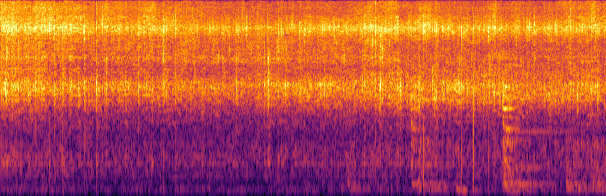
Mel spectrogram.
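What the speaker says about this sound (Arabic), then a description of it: "واقلبها بقى ايه لحد ما تاخد لون ذهبي كده" Garlic cloves and a piece of green pepper fry in a spoonful of oil for Egyptian koshari, a steady loud sizzle with occasional utensil clinks and stirring scrapes near the end.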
